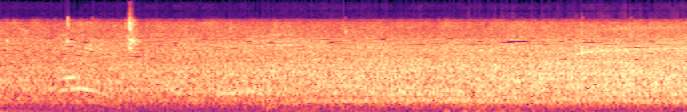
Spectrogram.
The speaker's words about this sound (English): Crowd doesn't like it.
